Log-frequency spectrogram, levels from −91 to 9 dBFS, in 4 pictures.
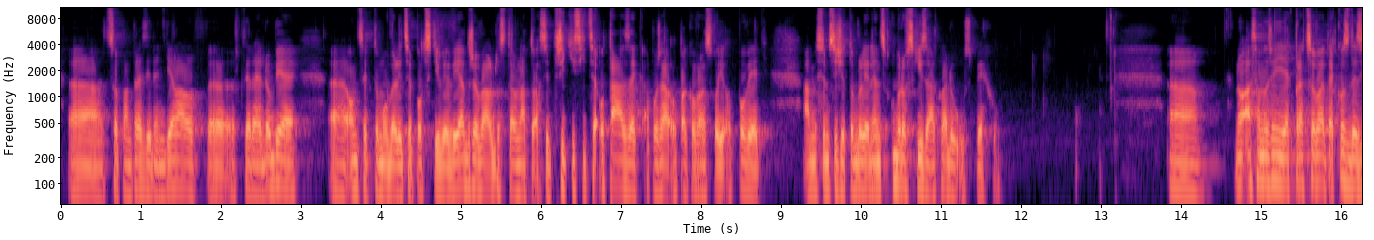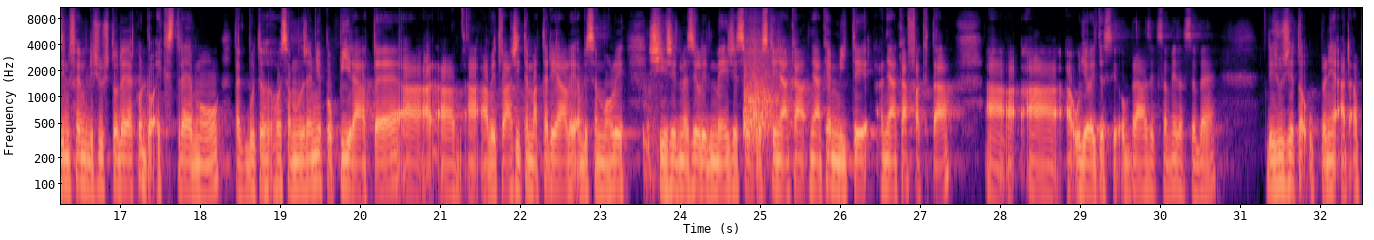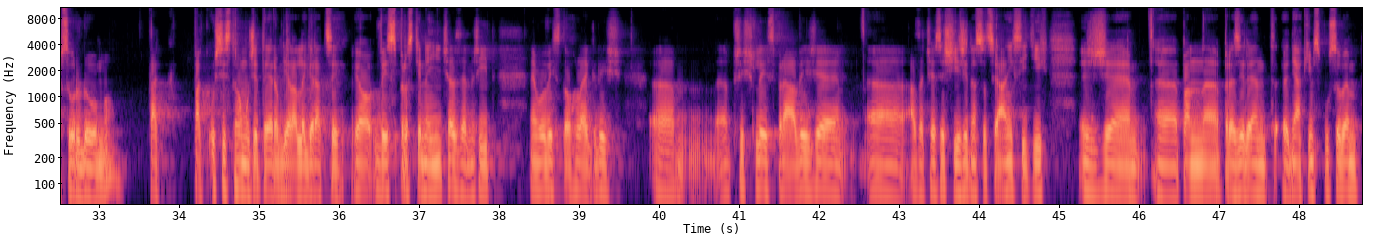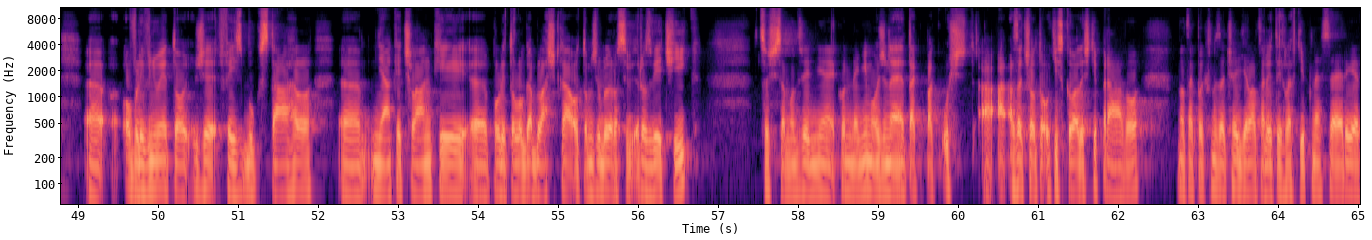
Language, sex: Czech, male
